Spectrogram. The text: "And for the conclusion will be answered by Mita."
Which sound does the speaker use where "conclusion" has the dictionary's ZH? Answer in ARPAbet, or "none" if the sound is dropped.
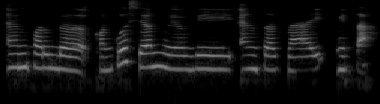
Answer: S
